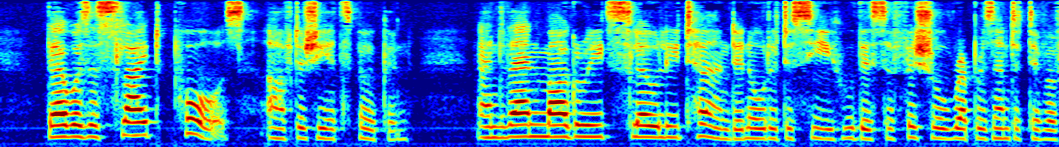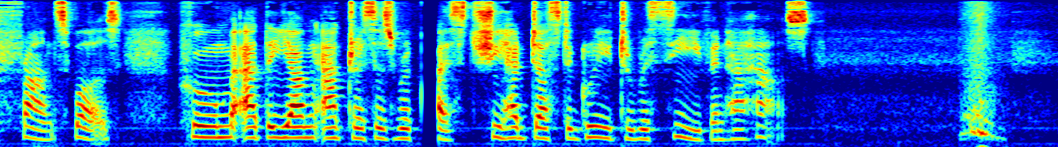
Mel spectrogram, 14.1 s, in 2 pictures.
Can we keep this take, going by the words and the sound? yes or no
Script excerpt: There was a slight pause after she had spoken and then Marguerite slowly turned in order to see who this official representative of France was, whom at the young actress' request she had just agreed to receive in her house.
no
